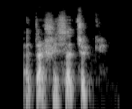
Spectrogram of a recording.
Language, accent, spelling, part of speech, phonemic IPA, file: French, Canada, attacher sa tuque, verb, /a.ta.ʃe sa tyk/, LL-Q150 (fra)-attacher sa tuque.wav
- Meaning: to brace oneself; to get ready; to hold onto one's hat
